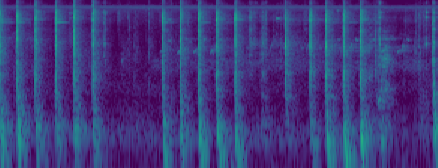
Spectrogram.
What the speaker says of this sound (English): This is a framer's heavy hammer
